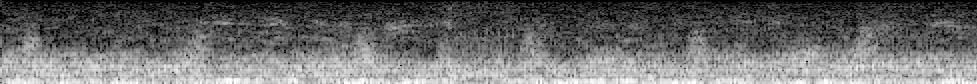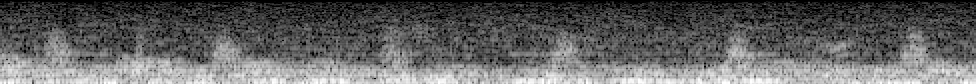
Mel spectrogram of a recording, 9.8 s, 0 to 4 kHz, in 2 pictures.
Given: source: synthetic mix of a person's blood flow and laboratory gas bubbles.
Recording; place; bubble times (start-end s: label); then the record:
Doppler ultrasound of blood flow; subclavian vein
2.18-2.57 s: bubbles
From the record:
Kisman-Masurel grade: 211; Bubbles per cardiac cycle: several, 3 to 8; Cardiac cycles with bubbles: 1 to 10%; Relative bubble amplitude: barely perceptible (0.100 to 0.250); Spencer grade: 1 (occasional bubble signal discernible with the cardiac motion signal, with majority of cardiac periods free of bubbles); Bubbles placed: anywhere in the cardiac cycle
